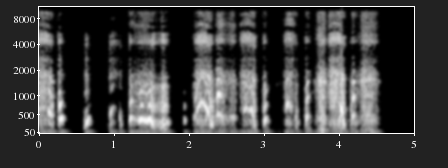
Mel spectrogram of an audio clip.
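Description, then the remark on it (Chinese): Heavy panting and rising, wavering moans come in uneven bursts with brief pauses, fairly loud and wordless. A single voice appears to be performing the sounds rather than speaking. “在一片喘息声中，两人精疲力尽的瘫软在床上。”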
